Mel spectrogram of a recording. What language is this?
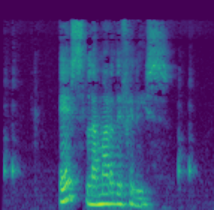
Catalan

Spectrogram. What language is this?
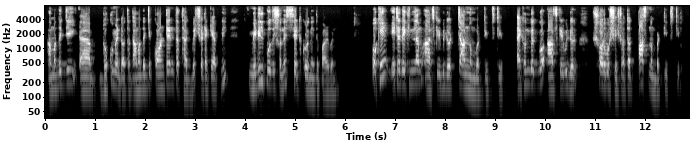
Bangla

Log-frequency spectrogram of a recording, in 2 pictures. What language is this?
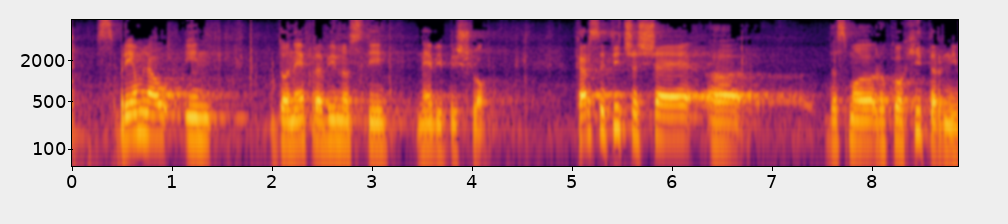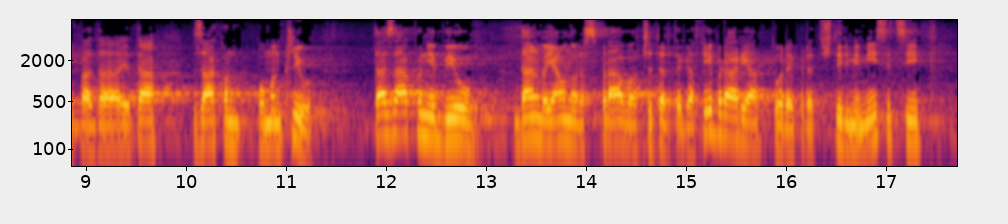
Slovenian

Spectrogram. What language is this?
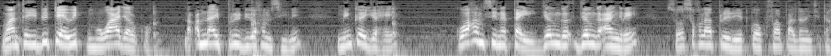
Wolof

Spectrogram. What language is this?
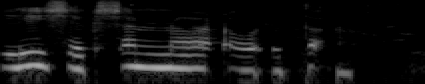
Somali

